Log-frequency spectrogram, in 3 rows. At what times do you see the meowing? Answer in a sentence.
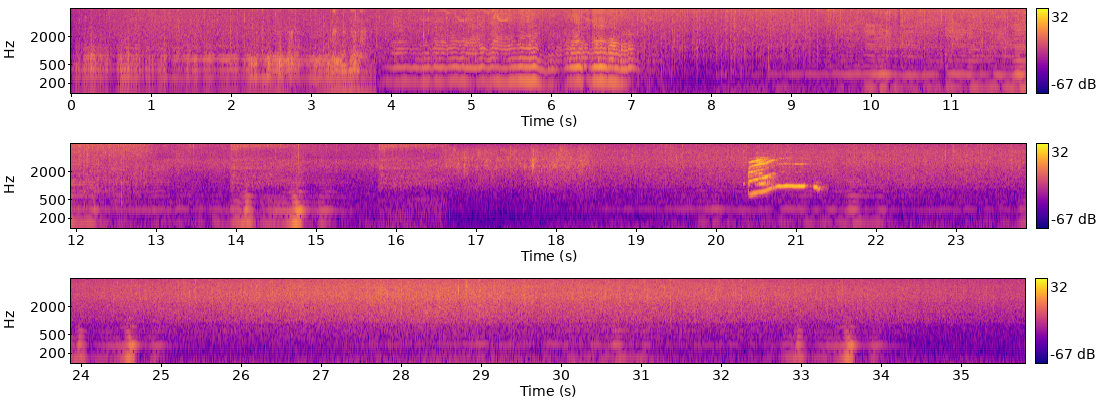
You can hear the meowing from 20.3 to 21.4 s.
